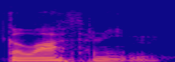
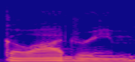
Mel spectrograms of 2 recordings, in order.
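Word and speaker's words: Galadriel: Gala dream it but now that we know the DH is the th galathrine I would always pronounce it in my head as a kid Gala dream sure because that's what it looks like and I speak English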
